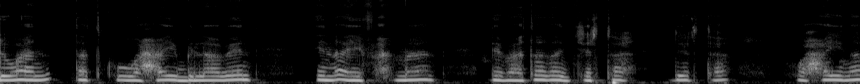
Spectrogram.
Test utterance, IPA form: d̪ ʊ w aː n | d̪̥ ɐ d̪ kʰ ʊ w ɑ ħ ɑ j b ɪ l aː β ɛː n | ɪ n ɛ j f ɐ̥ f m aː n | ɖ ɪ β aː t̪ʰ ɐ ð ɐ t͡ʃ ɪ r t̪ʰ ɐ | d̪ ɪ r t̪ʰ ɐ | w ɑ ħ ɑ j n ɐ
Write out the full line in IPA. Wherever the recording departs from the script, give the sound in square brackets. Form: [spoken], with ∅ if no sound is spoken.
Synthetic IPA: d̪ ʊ w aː n | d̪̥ ɐ d̪ kʰ ʊ w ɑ ħ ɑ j b ɪ l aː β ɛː n | ɪ n ɛ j f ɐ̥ [h] m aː n | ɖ ɪ β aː t̪ʰ ɐ ð ɐ t͡ʃ ɪ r t̪ʰ ɐ | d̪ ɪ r t̪ʰ ɐ | w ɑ ħ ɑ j n ɐ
